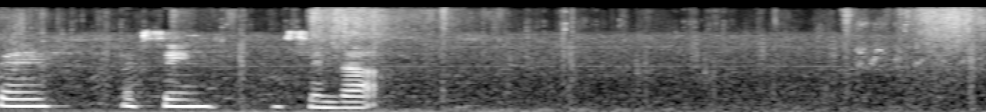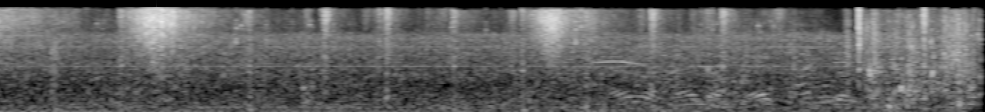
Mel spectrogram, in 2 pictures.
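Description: Feet crunch through dry grass and dirt.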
